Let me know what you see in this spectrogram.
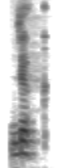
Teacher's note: The short U says same sound as schwa.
